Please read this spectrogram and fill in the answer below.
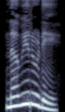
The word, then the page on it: ನವಿರುಡೆ: kannada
